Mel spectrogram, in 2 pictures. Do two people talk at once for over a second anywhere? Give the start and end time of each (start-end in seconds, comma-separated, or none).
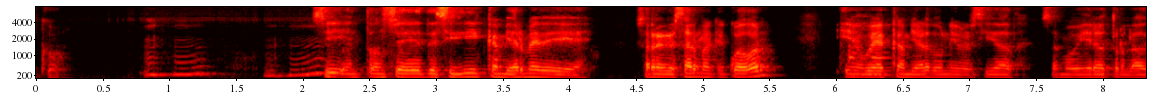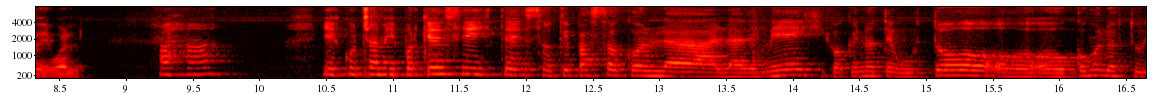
none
